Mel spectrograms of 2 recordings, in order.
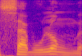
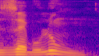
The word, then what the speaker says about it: Zebulún: Es lo que en las Biblias tradicionales se llama Zabulón, ¿verdad? Eso viene del griego, esa pronunciación. Zabulón viene del griego. En hebreo se dice Zebulún, con Z al principio.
